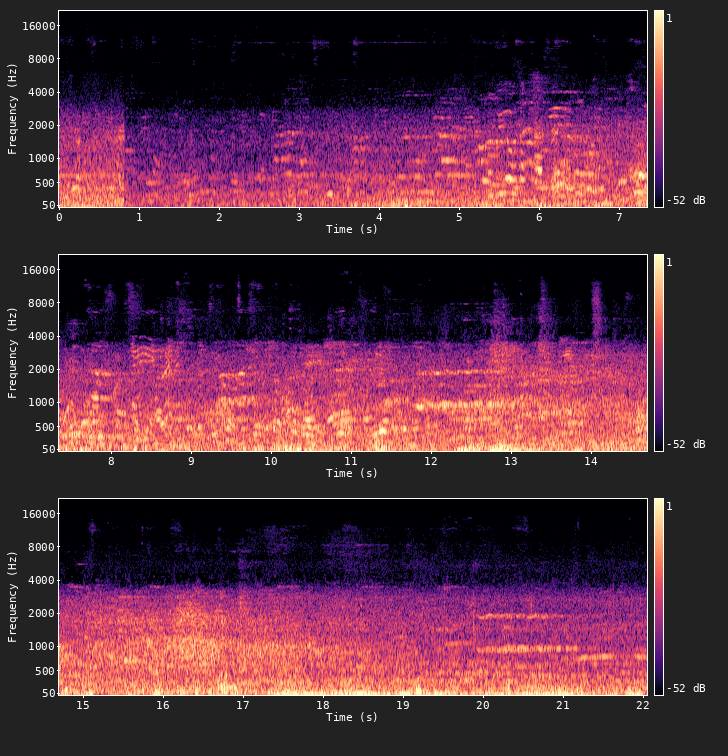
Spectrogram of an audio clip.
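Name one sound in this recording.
Car traffic hums and rolls along a street.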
